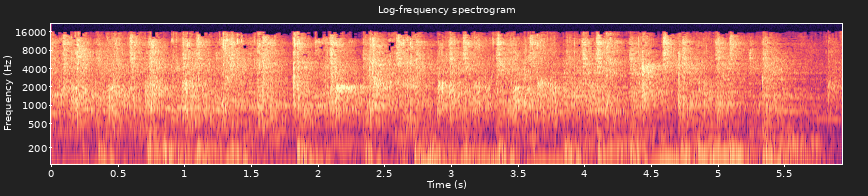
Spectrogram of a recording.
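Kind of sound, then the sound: crowd, audience applause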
